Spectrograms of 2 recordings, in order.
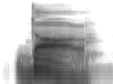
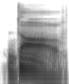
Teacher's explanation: geralmente é um O mais aberto e mais para trás na boca. Parece que o nosso O em só, mas talvez um pouco mais arredondado.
